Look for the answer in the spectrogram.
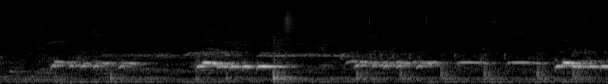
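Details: Kong-style song of a local zebra dove: a series of soft, mellow coo phrases, each a short stutter ending in a level whistled note. The phrases repeat several times over six seconds with faint clicks between them.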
